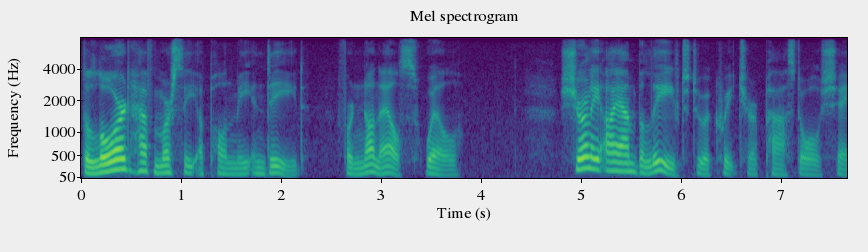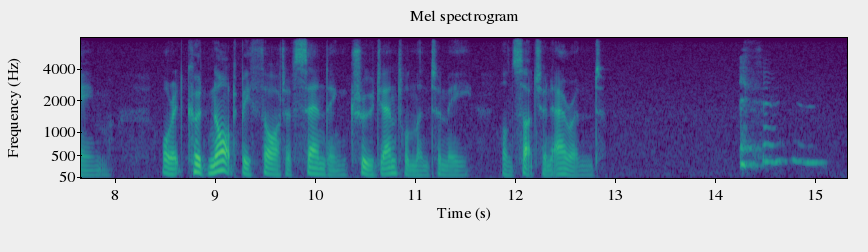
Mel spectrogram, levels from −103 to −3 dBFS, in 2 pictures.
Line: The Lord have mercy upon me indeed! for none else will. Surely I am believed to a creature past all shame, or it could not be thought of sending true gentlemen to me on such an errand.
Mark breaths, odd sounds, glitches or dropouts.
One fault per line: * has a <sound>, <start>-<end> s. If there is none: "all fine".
* has a sniff, 14.2-15.2 s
